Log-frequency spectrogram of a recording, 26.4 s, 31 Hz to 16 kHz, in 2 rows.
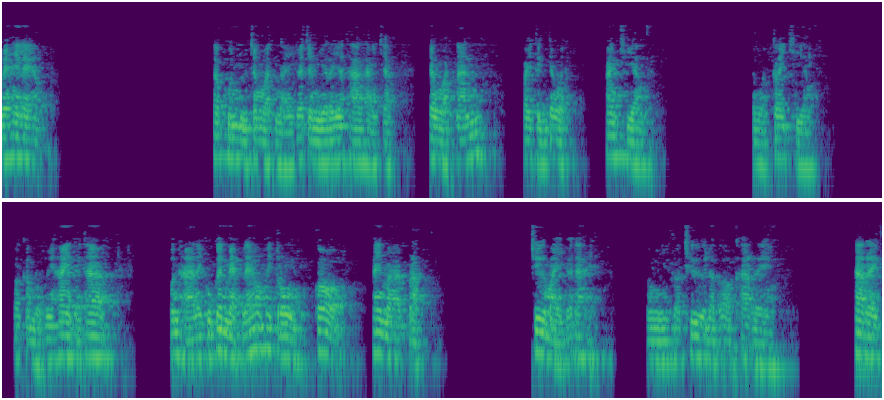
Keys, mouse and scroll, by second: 0.2 click, 2.7 scroll, 11.2 click, 12.2 click, 12.7 scroll down 2, 12.9 scroll, 15.1 click, 16.2-19.4 drag, 16.2-16.5 scroll up 2, 21.2 click, 22.5 scroll down 2, 22.7 scroll, 24.8 click, 25.7 click.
